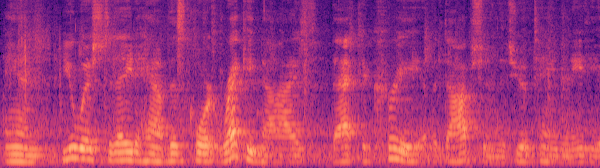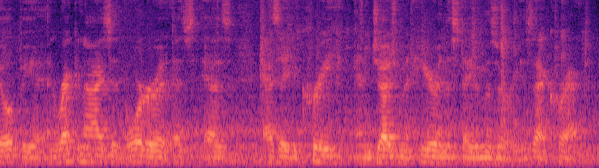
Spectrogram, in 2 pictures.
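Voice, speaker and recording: A male attorney asking witnesses measured, formal yes-or-no questions in a courtroom recording. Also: mid-range voice, steady tone. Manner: measured, procedural, asks leading yes-or-no questions. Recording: echoey courtroom with background noise.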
